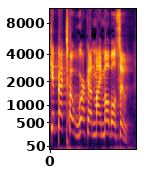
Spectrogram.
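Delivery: screaming. Voicing a character who screams at the crowd in the hangar: screaming. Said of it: "Lady Sark screams".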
